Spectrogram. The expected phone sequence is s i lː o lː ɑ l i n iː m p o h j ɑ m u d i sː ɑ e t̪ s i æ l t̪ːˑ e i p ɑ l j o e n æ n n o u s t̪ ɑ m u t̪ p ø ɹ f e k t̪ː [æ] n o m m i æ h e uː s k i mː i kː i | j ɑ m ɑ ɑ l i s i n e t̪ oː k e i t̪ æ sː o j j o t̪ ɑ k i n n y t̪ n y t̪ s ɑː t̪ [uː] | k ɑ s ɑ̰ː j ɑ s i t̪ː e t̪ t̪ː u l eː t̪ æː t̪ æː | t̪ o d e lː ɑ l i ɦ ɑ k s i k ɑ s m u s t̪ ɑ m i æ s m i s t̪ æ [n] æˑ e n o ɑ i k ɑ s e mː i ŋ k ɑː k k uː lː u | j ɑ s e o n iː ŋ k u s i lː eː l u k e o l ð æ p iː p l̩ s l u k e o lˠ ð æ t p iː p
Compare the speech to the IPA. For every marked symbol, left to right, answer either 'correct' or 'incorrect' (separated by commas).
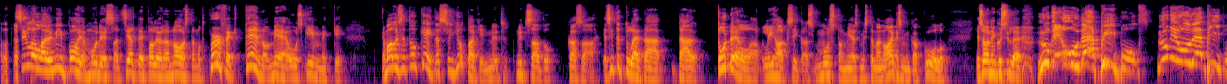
incorrect, incorrect, incorrect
